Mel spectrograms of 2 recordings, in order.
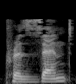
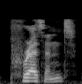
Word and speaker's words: present: Remember when we're pronouncing this word in the verb form, we say present, emphasis on the second syllable. Not like when we say the noun form, we say present. Same spelling, very different words.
